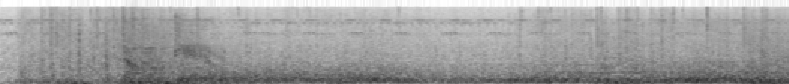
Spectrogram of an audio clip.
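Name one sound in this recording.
Blasts and explosions go off in quick bursts.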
